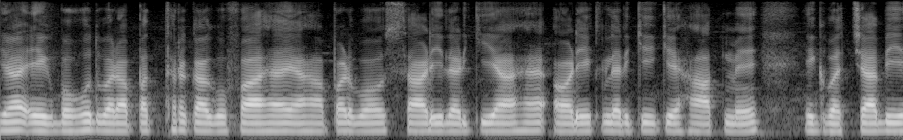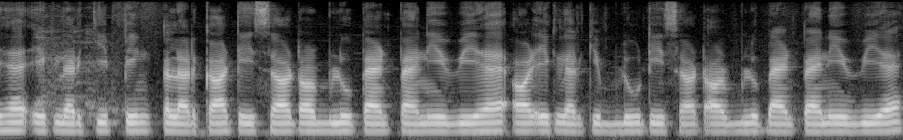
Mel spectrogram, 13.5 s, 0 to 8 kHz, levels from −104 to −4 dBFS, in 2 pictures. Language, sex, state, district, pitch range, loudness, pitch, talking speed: Hindi, male, Bihar, Gopalganj, 125-130 Hz, -27 LUFS, 125 Hz, 210 wpm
